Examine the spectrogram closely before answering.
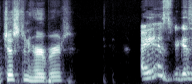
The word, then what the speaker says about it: Herbert: Elena, do you like Justin Herbert? Yes, because his name rhymes with Sherbert.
